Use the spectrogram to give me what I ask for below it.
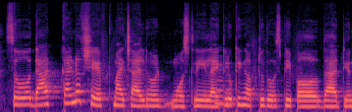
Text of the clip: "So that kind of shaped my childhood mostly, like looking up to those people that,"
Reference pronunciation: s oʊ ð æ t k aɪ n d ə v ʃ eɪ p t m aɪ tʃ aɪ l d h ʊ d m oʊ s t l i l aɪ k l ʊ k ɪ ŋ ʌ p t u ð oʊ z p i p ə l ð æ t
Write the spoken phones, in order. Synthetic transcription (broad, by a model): s oʊ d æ t k aɪ n d ə v ʃ eɪ f t m aɪ tʃ aɪ l d h ʊ d m oʊ s t l i l aɪ k l ʊ k ɪ ŋ ʌ p t u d oʊ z p i p ə l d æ t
